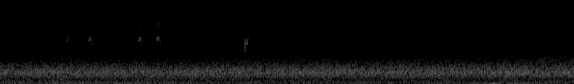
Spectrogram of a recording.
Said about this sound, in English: It's recording the wild birds who have come in. Looks like about 2 birds are in song.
